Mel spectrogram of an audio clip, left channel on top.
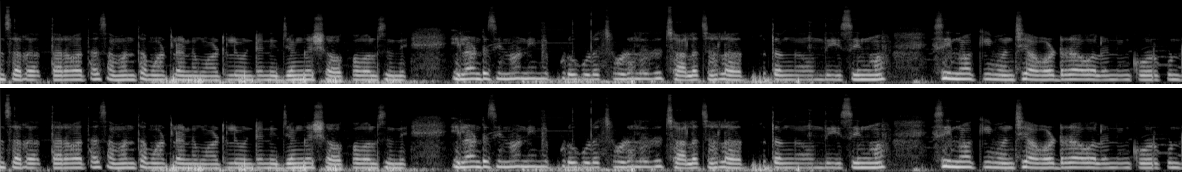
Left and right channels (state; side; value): identical; both; correlation 1.00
